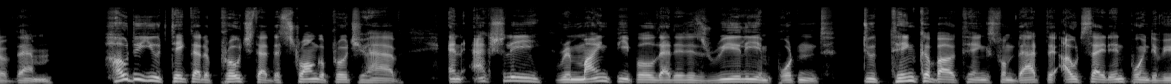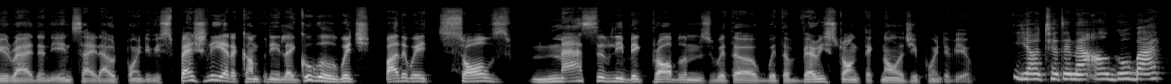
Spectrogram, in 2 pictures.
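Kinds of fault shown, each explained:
No technical faults turn up anywhere in this speech recording, so there's nothing to flag here.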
